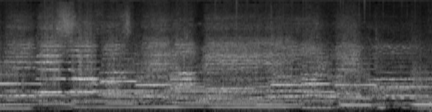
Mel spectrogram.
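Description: Choir singing a slow Communion hymn in held chords that change every second or so.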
